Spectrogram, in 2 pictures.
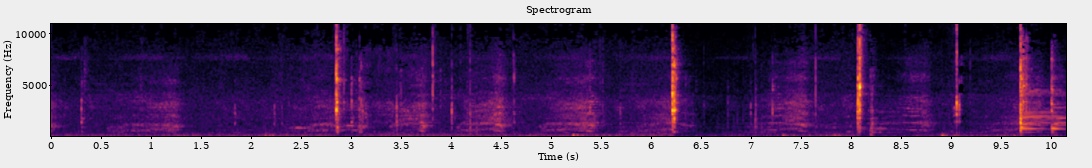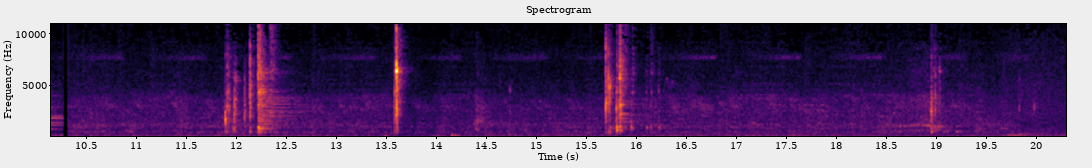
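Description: Clam shells click and clatter against each other.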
